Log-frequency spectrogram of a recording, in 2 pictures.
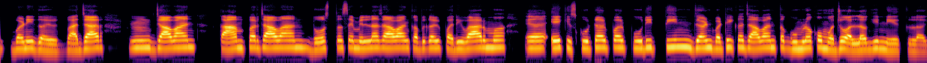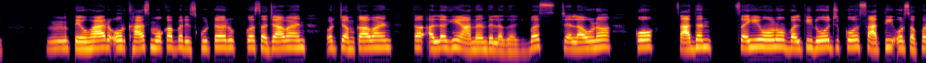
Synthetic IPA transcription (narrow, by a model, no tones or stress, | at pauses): bɐɽ̃iɡɐjoːd͡ʒbaːd͡ʒaːɾ | d͡ʒaːʋaːn | kaːmpɐɾd͡ʒaːʋaːnd̪oːst̪semɪlnad͡ʒaːʋaːnkɐbʱikɐbʱipɐɾɪʋaːɾmẽ | eːkɪskuːʈəɾpɐɾpuːɾit̪iːnd͡ʒɐɳbɐʈʰikad͡ʒaːʋaːnt̪ɐɡʱumnakomɐd͡ʒʱoɐləɡɦineːkləɡ | t̪eːʋɦaːɾɔːɾkʰaːsmɔːkap̬ɐɾɪskuːʈəɾkosɐd͡ʒaːʋaːn | ɔːɾt͡ʃɐmkaːʋaːn | t̪ɐʔɐləɡɦiaːnə̃nd̪lɐɡəd͡ʒbɐs | t͡ʃɐlaːɽa | ko | saːd̪ʱən | sɐɦiɦoːɽ̃obɐlkiɾoːd͡ʒkosaːt̪ʰiʔɔːɾsɐpʰə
